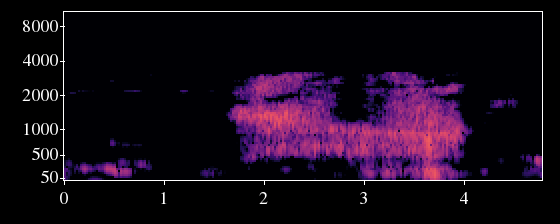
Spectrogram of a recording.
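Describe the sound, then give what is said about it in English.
A voice imitates a frog inhaling to puff itself up, drawing in a long, strained, wheezy breath that lasts a few seconds. Faint, brief vocal sounds come before and after it. “You know what that frog did? Well, he began to inhale.”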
